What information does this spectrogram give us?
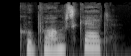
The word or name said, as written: kuponskat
